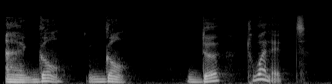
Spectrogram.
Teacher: you've got this an, so it's nasal, gant, and then final T is not pronounced here.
